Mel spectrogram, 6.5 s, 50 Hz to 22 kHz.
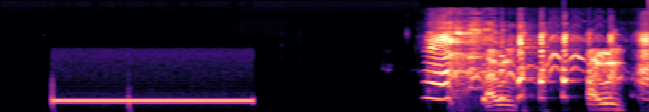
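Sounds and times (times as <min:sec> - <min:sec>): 
phone dial tone: 0:00.5 - 0:02.6
bursts of laughter: 0:04.2 - 0:06.4.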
